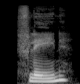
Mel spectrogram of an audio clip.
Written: flane

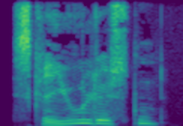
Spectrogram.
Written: skrivelysten

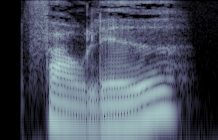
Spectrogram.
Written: farvelade

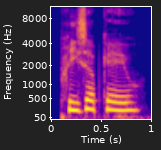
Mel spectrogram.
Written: prisopgave

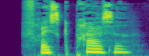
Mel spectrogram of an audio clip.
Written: friskpresset

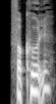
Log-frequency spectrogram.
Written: forkulle

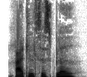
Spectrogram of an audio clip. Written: RETTELSESBLADE

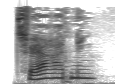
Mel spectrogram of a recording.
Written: tværretning

